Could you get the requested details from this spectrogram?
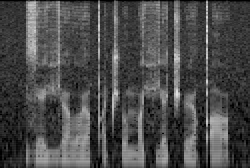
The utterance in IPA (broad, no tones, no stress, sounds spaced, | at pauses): z e vʲ ɜ lˠ ø qʼ ə t͡ʃʼ o m ɒ fʲ ɜ t͡ʃʼ ø qʼ ɒ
